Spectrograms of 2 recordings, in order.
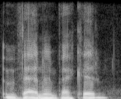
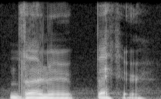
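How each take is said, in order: First: The name is said with Afrikaans pronunciation. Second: The name is said with English pronunciation. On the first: This is how the name is said at home. "That's a very Afrikaans way of pronouncing it" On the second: This is easier for people from abroad. "an easier way of uh, of hearing the name and saying it"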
